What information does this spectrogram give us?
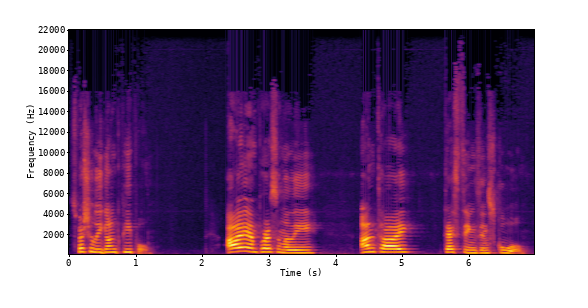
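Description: Earnest woman preacher, rather high voice. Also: takes it slowly. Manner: intense and earnest, rising and louder on key questions; hesitant fillers, searching for words. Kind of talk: spoken sermon.

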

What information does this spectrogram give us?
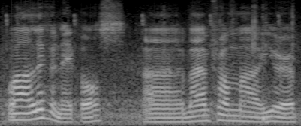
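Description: A man at an ordinary pitch chats easily from the driver's seat. His talk is loose and friendly, full of questions. Loud road noise from the car runs under every word. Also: moderate pace. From Netherlands. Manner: chatty, easygoing, asks questions. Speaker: rideshare driver and podcast host. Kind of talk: casual chat while driving.

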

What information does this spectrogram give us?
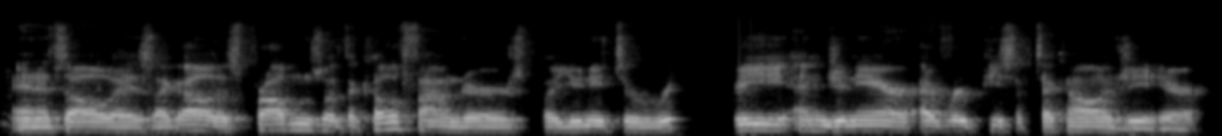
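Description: A man's voice: lowish voice, brisk, a little mellow. A middle-aged man from Iceland talking casually as a startup founder and interview guest.

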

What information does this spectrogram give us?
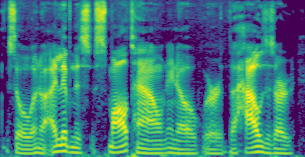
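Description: Low-voiced man from Cuba, gracious podcast guest. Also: normal speed, dry recording. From Cuba, moved to the US at six. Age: 30s. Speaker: podcast guest, graduating medical student. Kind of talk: conversational interview answers.

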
